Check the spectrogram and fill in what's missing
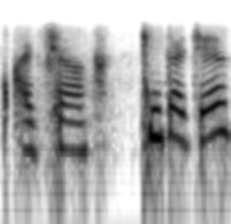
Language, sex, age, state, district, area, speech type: Bengali, female, 18-30, West Bengal, Kolkata, urban, conversation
